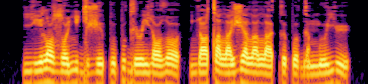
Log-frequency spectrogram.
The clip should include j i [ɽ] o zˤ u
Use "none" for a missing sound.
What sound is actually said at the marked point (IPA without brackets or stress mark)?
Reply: l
